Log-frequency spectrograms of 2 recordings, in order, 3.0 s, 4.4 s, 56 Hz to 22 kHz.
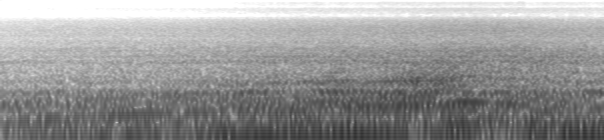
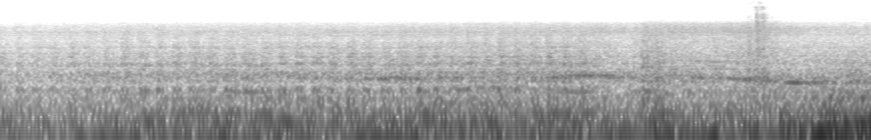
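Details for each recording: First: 2003 Mercury Grand Marquis 4.6L V8 after replacing a fuel pump leaking inside the tank (pressure was 14 psi, now 35 to 40 psi): revs smoothly and cleanly, no popping, stumble or hesitation, plenty of power; fixed. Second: 2003 Mercury Grand Marquis 4.6L V8, runs rough and stalls, fuel pressure only 14 psi: starter cranks for several seconds before the engine catches and runs a bit rough; fuel pump leaking inside the tank. Long crank due to fuel pressure loss.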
